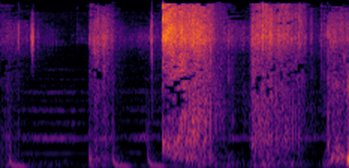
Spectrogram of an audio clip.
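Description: Background music with held notes, under footsteps coming close and then a loud rustling burst about a second in, as hands grab the camera and cover the lens.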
